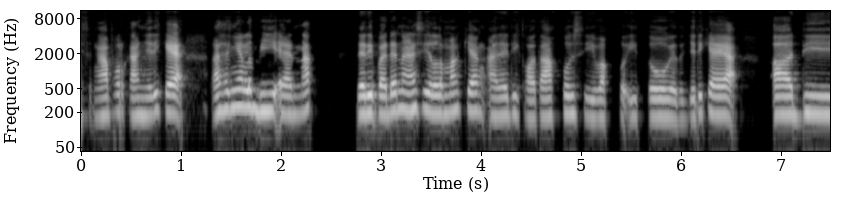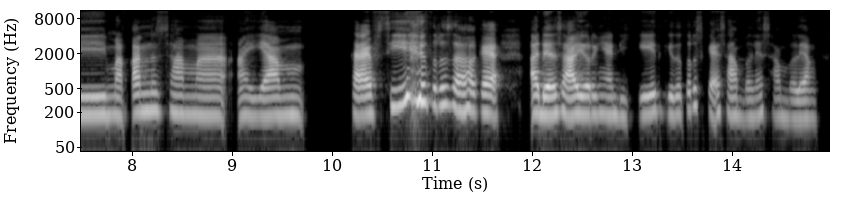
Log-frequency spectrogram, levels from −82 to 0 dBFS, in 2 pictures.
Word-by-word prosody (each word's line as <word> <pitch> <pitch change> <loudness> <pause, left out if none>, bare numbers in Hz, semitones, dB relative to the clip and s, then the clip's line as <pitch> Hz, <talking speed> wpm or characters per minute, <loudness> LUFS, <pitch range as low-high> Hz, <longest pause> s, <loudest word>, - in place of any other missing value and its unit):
Singapura 180 +3 -2
kan 180 - -5
jadi 195 +4 -3
kayak 195 -3 +6 0.3
rasanya 225 +6 +1
lebih 210 -2 0
enak, 190 +4 0 0.4
daripada 190 +1 +3
nasi 220 -1 +1
lemak 200 +2 0
yang 210 -1 0
ada 180 0 -2
di 185 0 -6
kotaku 170 +3 -2
sih 175 -3 -10
waktu 165 +1 -7
itu 170 -1 -1
gitu 155 - -6
jadi 170 +3 -5
kayak, 185 -1 +5 0.4
eee, 185 0 +5
dimakan 185 +2 -1
sama 185 -3 -4
ayam, 180 +1 -2 0.4
KFC 190 - +3 0.2
terus 265 -1 -2
sama 215 -2 +3
kayak 200 -2 +4 0.3
ada 190 -1 +5
sayurnya 185 0 +2
dikit 180 +4 -5
gitu 185 0 -4
terus 240 +4 -7
kayak 200 - -3
sambelnya-sambel 170 -2 -9
yang, 160 0 -5
185 Hz, 145 wpm, -22 LUFS, 175-200 Hz, 0.4 s, kayak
